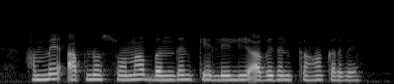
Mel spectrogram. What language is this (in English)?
Maithili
